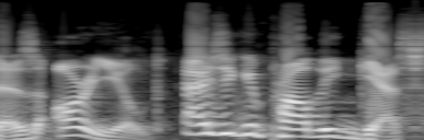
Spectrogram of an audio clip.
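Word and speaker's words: RYLD: 2000 ETF ticker symbol r yld d and pronounce as R yield as you can probably guess it follows the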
